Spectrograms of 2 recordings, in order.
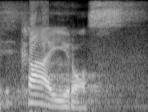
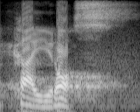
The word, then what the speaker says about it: Kairos: A pronúncia certa, perdoem-me a chatice, é Kairos, não é Kairos. Isso aí é aportuguesamento.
